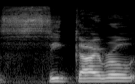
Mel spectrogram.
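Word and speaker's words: Sekiro: so this was a seek Cairo is how you pronounce see Cairo see Cairo I don't know KYNA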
